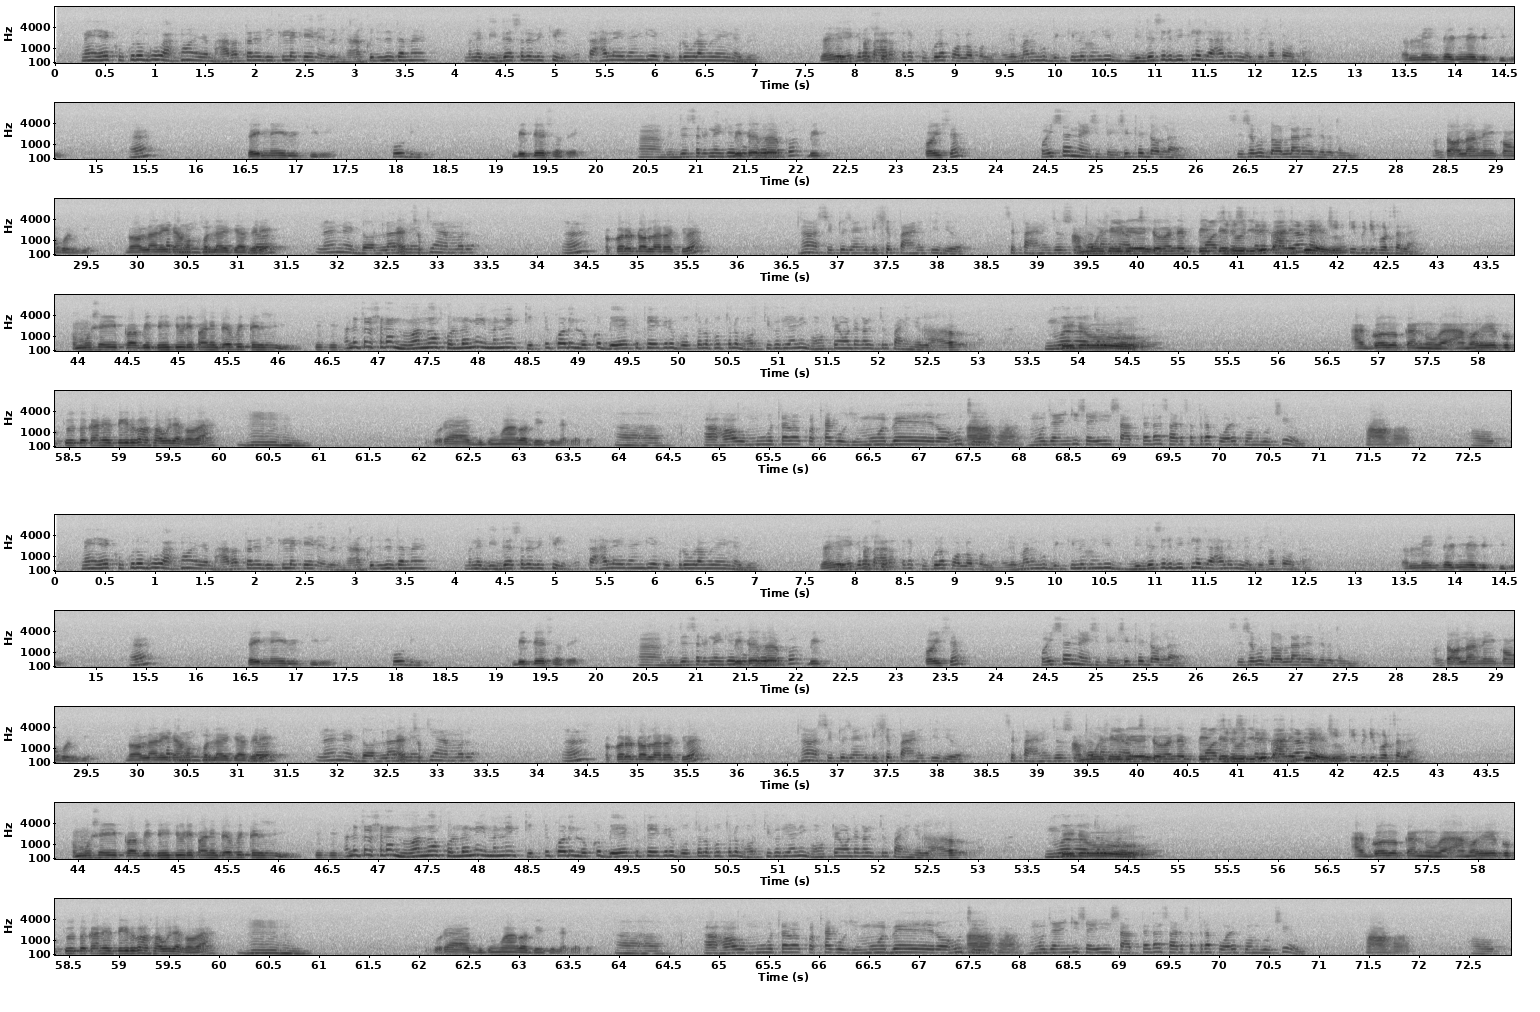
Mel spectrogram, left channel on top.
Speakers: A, on the left; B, on the left.
A: ନାଇଁ ଏ କୁକୁରକୁ ଆମ ଏ ଭାରତରେ ବିକିଲେ କେହି ନେବେନି ଆକୁ ଯଦି ତମେ ମାନେ ବିଦେଶରେ ବିକିଲ ତାହେଲେ ଯାଇକି କୁକୁର ଗୁଡାଙ୍କୁ ଯାଇ ନେବେ।
B: ଯାଇକି
A: ରେ
B: ଫାଷ୍ଟ
A: ଭାରତରେ କୁକୁର ପଲ ପୋଲ ଏମାନଙ୍କୁ ବିକିଲେ
B: ହଁ
A: ଯାଇକି ବିଦେଶରେ ବିକିଲେ ଯାହାେଲେ ବି ନେବେ ସତ କଥା।
B: ତାହେଲେ ନେଇକି ଯାଇକି ନେଇ ବିକିବି?
A: ହାଁ?
B: ସେଇ ନେଇଁ ବିକିବି।
A: କୋଉଠି?
B: ବିଦେଶରେ
A: ହଁ ବିଦେଶରେ ନେଇକି
B: ବିଦେଶ
A: କୁକୁର ବିକ
B: ବି ପଇସା।
A: ପଇସା ନାହିଁ ସେଟ ସେଠ ଡଲାର। ସେ ସବୁ ଡଲାର ରେ ଦେବେ ତମକୁ?
B: ହ ଡଲାର ନେଇକି କଣ କରିବି ଡଲାର ଏଇଠି ଆମ
A: ନେଇକି
B: ଖୋଲା ହେଇଛି ଆଗରେ
A: ଡ ନାଇଁ ନାଇଁ ଡଲାର
B: ଆ
A: ନେଇକି ଆମର ଆଁ
B: ର ଡଲାର ଅଛି ବା?
A: ହଁ ସେଠୁ ଯାଇକି ଟିକେ ପାଣି ପିଇ ଦିଅ। ସେ ପାଣି ଯୋଉ ସୁଧ
B: ଆଉ ମୁଁ
A: ପାଣି
B: ସେଇଠି
A: ଆଉଛି,
B: ମାନେ ବିଦେଶକୁ
A: ମଝିରେ ସେଥିରେ
B: ଯିବି ପାଣି
A: ଜାଣିଛ
B: ପିଇବାକୁ
A: ନା ନାଇଁ ଝିଟି ପିଟି ପଡ଼ିଥିଲା।
B: ମୁଁ ସେଇ ବିଦେଶ ଜିଉଁଠି ପାଣି ପିବ ବିଦେଶ ଯିବି। ଛି ଛି ଛି
A: ମାନେ
B: ଛି
A: ତ ସେଟ ନୂଆ ନୂଆ ଖଲିଲାନି ମାନେ କେତେ କୁଆଡେ ଲୋକ ବେଗ୍ ଫେଗରେ ବୋତଲ ବୋତଲ ଭର୍ତି କରି ଆଣି ଘଣ୍ଟା ଗୋଟେ ଗଣ୍ଟେ କାଳେତରୁ ପାଣି ନେବେ
B: ଆଉ
A: ନୂଆ
B: ସେଇ
A: ନୂଆ
B: ଯୋଉ
A: ଯେତେବେଳେ ଖୋଲିଲା।
B: ଆଗ ଦୋକାନ ନୁ ବା ଆମର ଏଇ ଗୁପଚୁପ ଦୋକାନ ସେତିକିରି କଣ ସବୁ ଯାକ ବା।
A: ହୁଁ ହୁଁ ହୁଁ
B: ପୁରା ଧୂଆଁ କରିଦେଇଥିଲା କାଲି।
A: ଓହୋ ଆଉ ହଉ ମୁଁ ଗୋଟା କ କଥା କହୁଛି, ମୁଁ ଏବେ ରହୁଛି।
B: ଓହୋ
A: ମୁଁ ଯାଇକି ସେଇ ସାତଟା ସାଢେ ସାତଟା ପରେ ଫୋନ କରୁଛି ଆଉ।
B: ହଁ ହଁ।
A: ହଉ।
